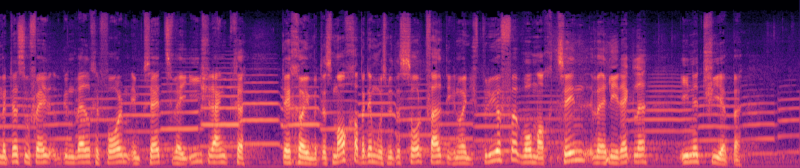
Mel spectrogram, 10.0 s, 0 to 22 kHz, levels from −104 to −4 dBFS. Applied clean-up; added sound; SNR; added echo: none; Trumpet; 15 dB; none.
